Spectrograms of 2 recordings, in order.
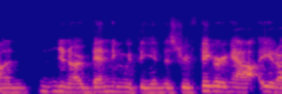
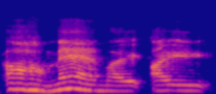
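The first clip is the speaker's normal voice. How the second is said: mock flustered actor; 3 semitones higher, 9 dB louder, much slower than usual. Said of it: "you're just like".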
